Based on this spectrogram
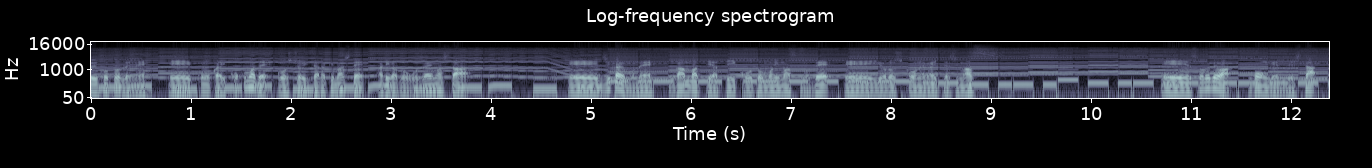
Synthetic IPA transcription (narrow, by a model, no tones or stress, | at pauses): ojɯ̟ko̞t̪o̞d̪e̞ne̞eːkõ̞ŋkaiko̞ko̞mad̪e̞ɡ̥o̞ɕi̥o̞ːit̪ad̪akʲmaɕi̥t̪e̞aɾʲiɡat̪o̞ːɡo̞zaimaɕi̥t̪a | eːd͡ʑikaimo̞ne̞ɡãmbat̪ːe̞jat̪ːe̞iko̞ːt̪o̞ːmo̞imasɨno̞d̪e̞eːjo̞ɾo̞ɕi̥kɯ̟o̞ne̞ɡait̪aɕimasɨ̥ | eːso̞ɾe̞d̪e̞a | ɡõ̞ŋɡẽ̞nd̪e̞ɕi̥t̪a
